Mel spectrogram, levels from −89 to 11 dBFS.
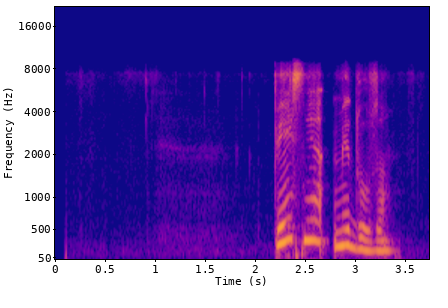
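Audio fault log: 0.51–0.61 s, short concealed packet loss, twice in quick succession: each time about 20 ms of audio failed to arrive in time, and the receiver covered it with roughly 17 ms of synthetic continuation, extending the preceding sound's pitch or noise before crossfading back. The two events overlap, with the second falling at 0.55–0.59 s, so the patch sounds like a brief smear or wobble. A short consonant there may be lost. The concealment also stretches timing by about 15 ms.
2.52–2.66 s, lost packet rebuilt from error correction: 80 ms of audio, consistent with four lost packets, was reconstructed from the low-bitrate redundant copies Opus embeds in following packets. There is no gap, but this stretch sounds rougher and noisier than its surroundings because the copies carry less detail. It plays through a wideband Opus path limited to about 8 kHz, which adds its ordinary coding noise across the clip.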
